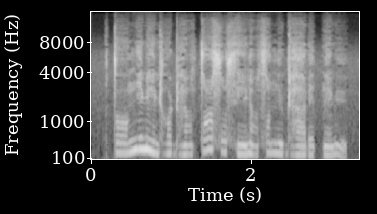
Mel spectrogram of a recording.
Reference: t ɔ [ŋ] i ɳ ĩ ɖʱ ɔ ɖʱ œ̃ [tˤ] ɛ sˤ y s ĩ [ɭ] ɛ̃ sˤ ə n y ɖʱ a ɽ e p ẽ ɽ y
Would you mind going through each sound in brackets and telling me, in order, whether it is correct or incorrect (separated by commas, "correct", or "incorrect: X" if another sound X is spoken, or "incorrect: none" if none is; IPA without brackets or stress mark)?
correct, correct, incorrect: ɽ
